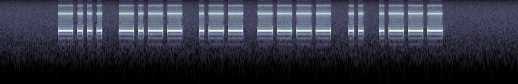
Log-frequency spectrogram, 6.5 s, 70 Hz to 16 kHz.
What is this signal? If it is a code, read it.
Morse code (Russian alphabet), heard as a high beeper, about 20 wpm, 2200 Hz. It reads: БЫВШИЙ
